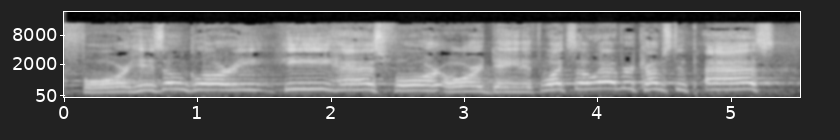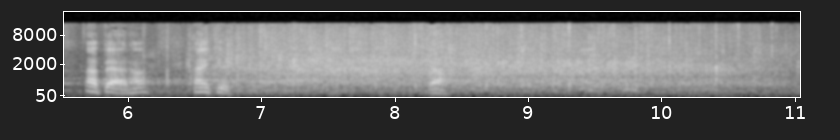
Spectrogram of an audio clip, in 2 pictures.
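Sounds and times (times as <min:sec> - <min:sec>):
speech: 0:00.1 - 0:07.0, 0:08.2 - 0:08.5
clapping: 0:06.2 - 0:11.0.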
